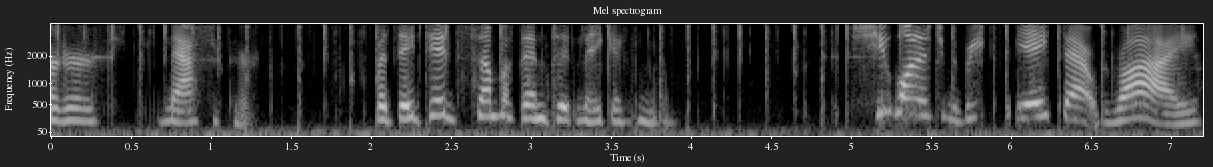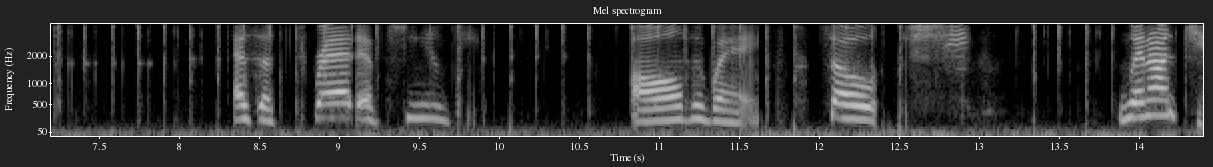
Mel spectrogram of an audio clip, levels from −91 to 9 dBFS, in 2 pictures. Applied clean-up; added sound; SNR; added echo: neural diffusion model UNIVERSE++.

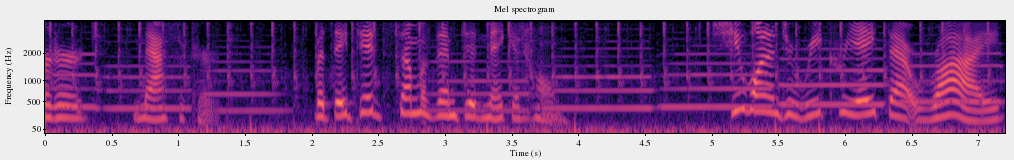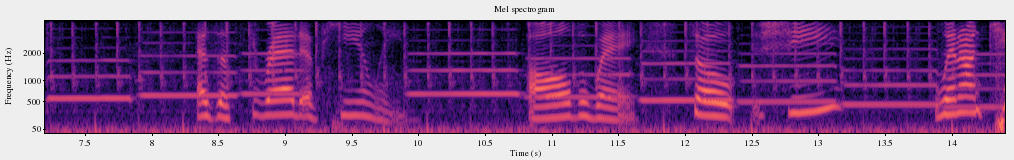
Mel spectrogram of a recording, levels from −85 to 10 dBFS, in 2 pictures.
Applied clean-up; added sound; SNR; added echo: none; Bicycle + Wind instrument, woodwind instrument; 9 dB; none.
